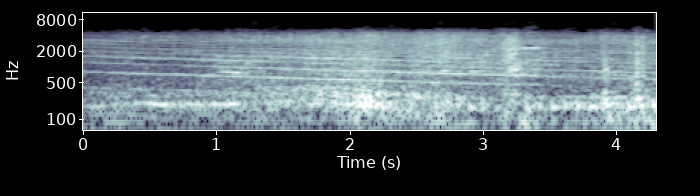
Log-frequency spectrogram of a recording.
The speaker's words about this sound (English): Here comes the ambulance now. They certainly made good time.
